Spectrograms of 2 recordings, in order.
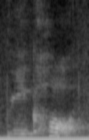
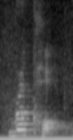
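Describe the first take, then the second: The two takes are said the same way.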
